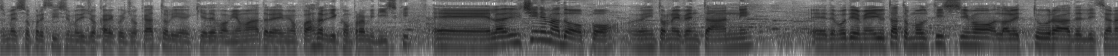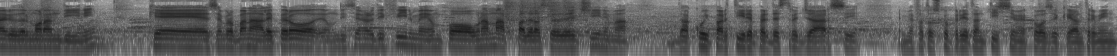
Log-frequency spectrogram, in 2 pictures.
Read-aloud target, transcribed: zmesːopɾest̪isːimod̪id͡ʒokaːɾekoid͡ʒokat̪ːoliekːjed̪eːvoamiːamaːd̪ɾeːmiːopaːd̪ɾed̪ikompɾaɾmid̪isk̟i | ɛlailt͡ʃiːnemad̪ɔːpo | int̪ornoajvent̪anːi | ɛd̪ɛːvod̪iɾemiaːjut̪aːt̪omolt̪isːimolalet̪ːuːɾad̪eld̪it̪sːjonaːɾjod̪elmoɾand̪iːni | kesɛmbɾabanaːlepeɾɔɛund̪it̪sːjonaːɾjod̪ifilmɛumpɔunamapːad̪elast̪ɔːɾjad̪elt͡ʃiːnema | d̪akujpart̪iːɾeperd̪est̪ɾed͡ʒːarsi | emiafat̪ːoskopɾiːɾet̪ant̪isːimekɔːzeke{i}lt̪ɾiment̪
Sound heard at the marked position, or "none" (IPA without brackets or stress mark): a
